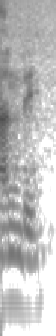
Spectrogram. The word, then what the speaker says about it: Hyundai: Jepang bikin Honda ya Korea bikin hundai Hyundai bacanya hundai kemudian sana masuk Piala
